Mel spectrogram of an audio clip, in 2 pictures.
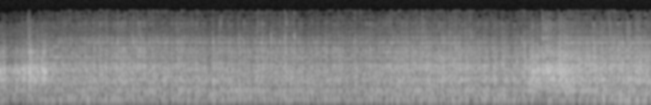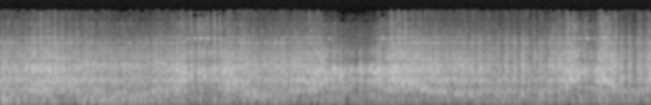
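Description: A drill press motor hums steadily.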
